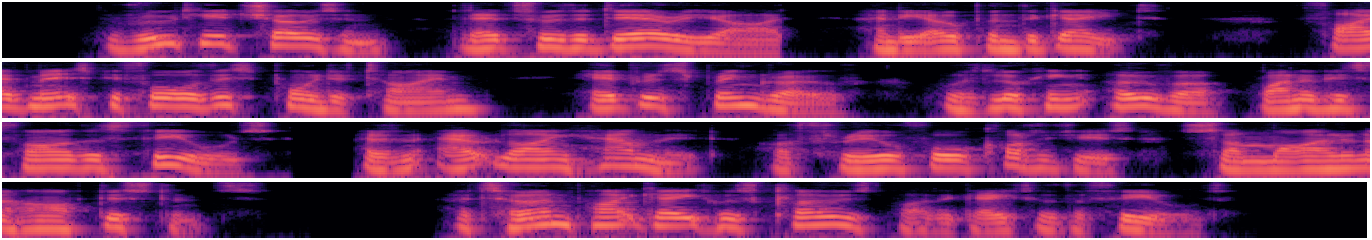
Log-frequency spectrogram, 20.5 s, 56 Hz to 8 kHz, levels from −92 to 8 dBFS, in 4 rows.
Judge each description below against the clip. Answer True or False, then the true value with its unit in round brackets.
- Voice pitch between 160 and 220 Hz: False (140 Hz)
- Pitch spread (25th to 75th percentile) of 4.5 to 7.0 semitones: False (4.0 semitones)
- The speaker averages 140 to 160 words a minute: False (170 wpm)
